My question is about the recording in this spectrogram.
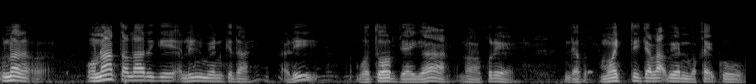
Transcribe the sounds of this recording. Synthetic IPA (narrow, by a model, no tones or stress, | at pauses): una | ɔnat̪alaɾɛɡɛə̰linmɛnkɛd̪aə̰ɽi | bʱɔt̪ɔɾd͡ʒajɡanɔwakɔɾɛ | mɔt͡ʃ̚t̪ɛd͡ʒala̰ʔbɛjanbakʰaʔkɔ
